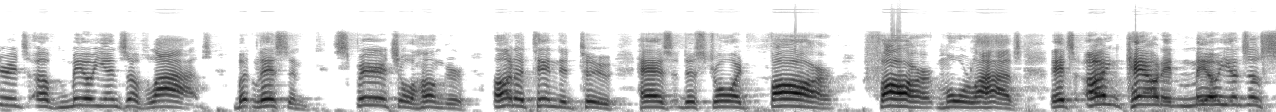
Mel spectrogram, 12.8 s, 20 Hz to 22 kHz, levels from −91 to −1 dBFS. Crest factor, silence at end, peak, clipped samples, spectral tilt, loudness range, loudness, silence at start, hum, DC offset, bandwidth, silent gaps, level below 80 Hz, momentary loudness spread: 16 dB; 0 s; 0 dBFS; under 0.1%; -5 dB/octave; 7 LU; -16 LUFS; 0 s; none; under 0.1%; 7 kHz; none; -60 dBFS; 13 LU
